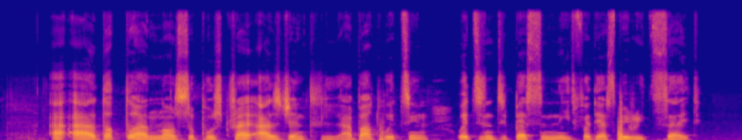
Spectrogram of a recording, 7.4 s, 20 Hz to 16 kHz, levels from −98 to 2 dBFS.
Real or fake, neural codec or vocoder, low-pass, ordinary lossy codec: real; none; 14.4 kHz; none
